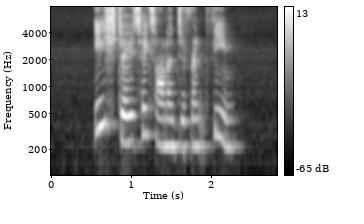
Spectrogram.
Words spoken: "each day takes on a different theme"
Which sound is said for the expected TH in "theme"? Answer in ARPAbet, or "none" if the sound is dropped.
TH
